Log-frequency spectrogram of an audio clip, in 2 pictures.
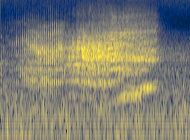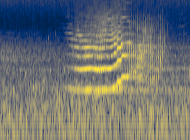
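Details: Humpback whale singing amid ocean ambience: a broad, wavering moan, then a swooping upward-curving whoop rich in overtones, against continuous deep rumbling water noise.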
